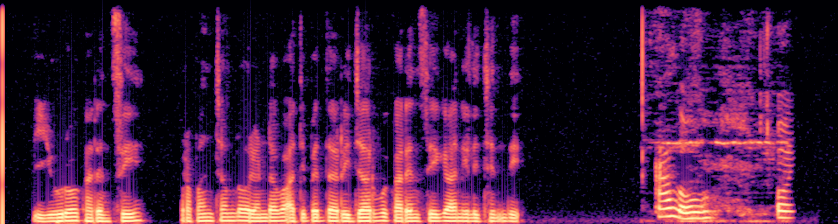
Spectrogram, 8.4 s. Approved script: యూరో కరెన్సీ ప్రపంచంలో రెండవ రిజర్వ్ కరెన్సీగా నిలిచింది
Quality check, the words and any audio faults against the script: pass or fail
fail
